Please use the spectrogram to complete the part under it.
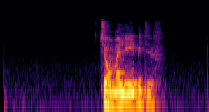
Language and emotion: Russian, neutral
